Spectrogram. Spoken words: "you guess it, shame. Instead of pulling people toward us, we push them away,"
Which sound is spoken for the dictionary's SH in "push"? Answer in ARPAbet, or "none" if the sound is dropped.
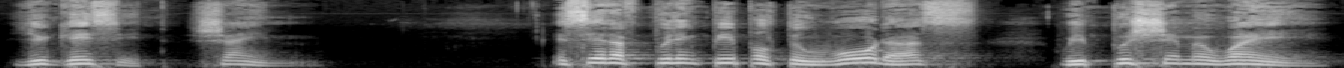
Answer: SH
